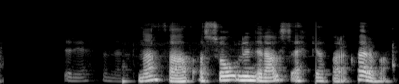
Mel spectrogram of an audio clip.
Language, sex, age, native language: Icelandic, female, 50-59, Icelandic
